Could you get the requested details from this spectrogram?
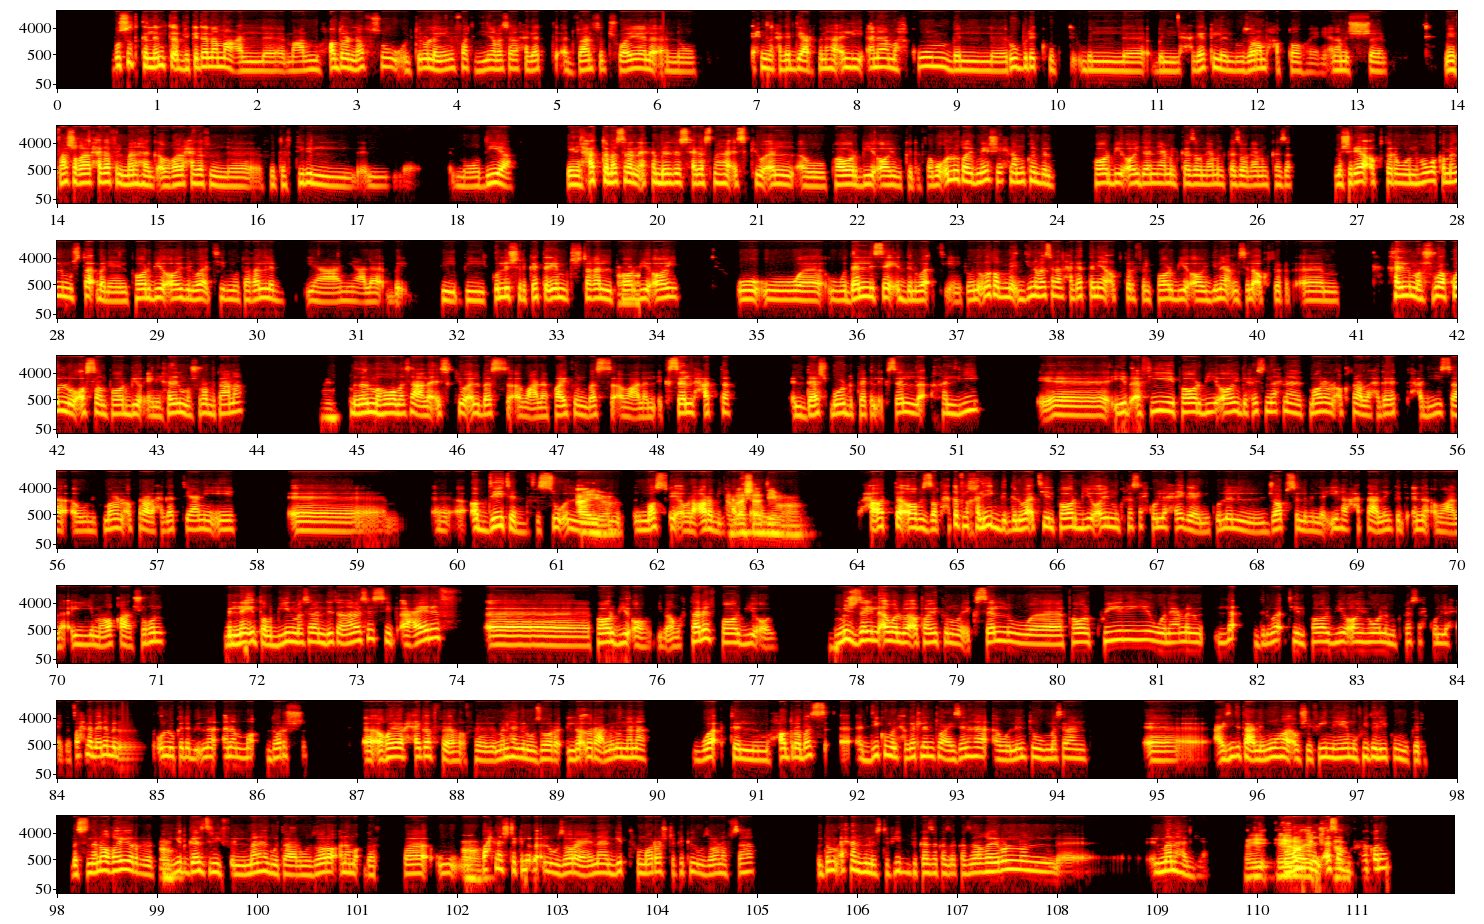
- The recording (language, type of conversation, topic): Arabic, advice, إزاي أقدر أتغلب على صعوبة إني أخلّص مشاريع طويلة المدى؟
- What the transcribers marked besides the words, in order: in English: "advanced"; in English: "بالrubric"; in English: "SQL"; in English: "Power BI"; in English: "بالPower BI"; in English: "Power BI"; in English: "Power BI"; in English: "الPower BI"; in English: "Power B"; in English: "SQL"; in English: "الdashboard"; in English: "power BI"; in English: "updated"; in English: "الpower BI"; in English: "الjobs"; in English: "data analysis"; in English: "Power BI"; in English: "Power BI"; in English: "الpower BI"; unintelligible speech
